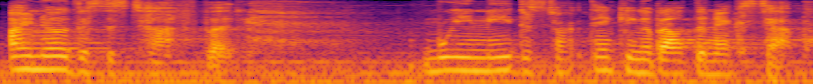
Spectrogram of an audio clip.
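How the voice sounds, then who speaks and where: An actress playing a pragmatic, duty-minded starship officer in a video game. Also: female voice, on the low side, normal speed, music in the background, close to an everyday voice. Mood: firm, concerned. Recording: reverberant room sound.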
